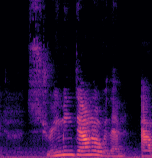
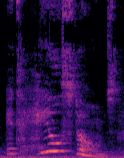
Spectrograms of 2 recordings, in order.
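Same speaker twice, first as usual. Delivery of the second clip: excited whisper; 8 semitones higher, much slower than usual. A narrator's reading. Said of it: "whispered James excitedly".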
